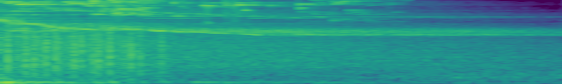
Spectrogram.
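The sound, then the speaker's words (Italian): A firework sound effect: a high whistling tone that slowly falls in pitch over a crackly hiss, the whole sound fading steadily to near silence. “Fuochi! No, aspetta, questo doveva essere un effetto sonoro.”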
